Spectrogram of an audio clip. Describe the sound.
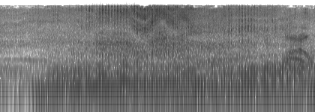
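Loud, steady humming engine drone of delivery motorcycles passing by at night, swelling in within the first half second and holding strong, with a brief dip in pitch midway.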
